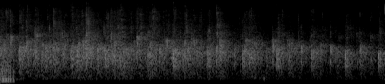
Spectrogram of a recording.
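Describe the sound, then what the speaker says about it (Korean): Congregation clapping during a church seminar sermon on Hebrews, a brief, quiet, continuous patter of many hands, steady with slight fluctuations throughout. "박수를 하세요."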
